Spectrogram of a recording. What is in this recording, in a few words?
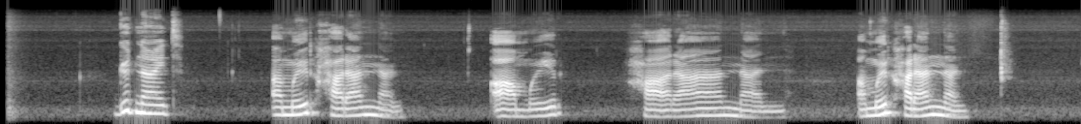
Khakas Good night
